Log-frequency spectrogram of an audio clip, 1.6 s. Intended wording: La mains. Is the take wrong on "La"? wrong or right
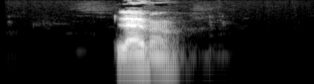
right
